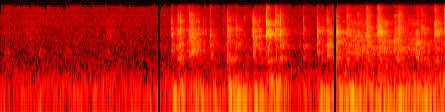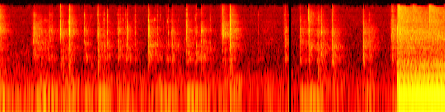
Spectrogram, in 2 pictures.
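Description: Typing on a computer keyboard: irregular runs of key clicks with brief pauses, starting about two seconds in after near silence. Loud music cuts back in just before the end.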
